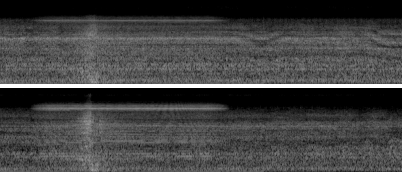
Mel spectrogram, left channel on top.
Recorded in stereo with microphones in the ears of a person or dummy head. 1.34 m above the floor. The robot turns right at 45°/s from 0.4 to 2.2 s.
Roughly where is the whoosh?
Right.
